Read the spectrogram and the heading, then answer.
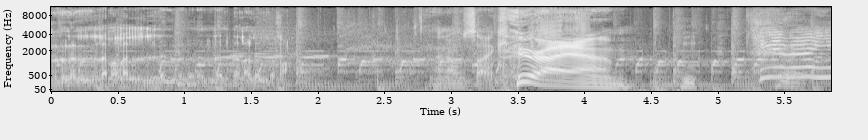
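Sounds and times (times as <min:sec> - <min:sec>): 
long loud rough belch: 0:00.0 - 0:01.9
speech: 0:00.4 - 0:01.7, 0:03.1 - 0:05.7.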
